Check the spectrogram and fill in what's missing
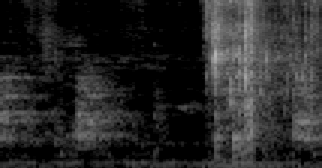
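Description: Water is poured into a cooking pot over garlic and bell pepper: quiet handling at first, then a sudden splashing pour near the end, close to the microphone.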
